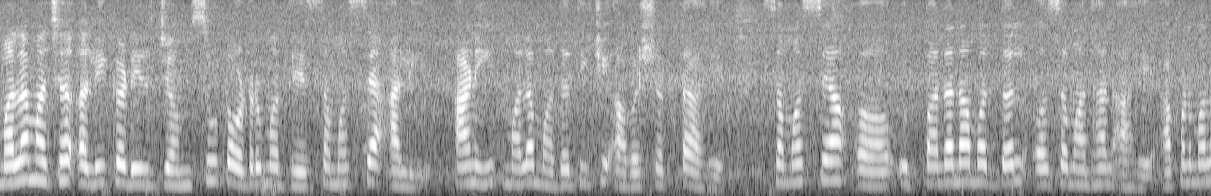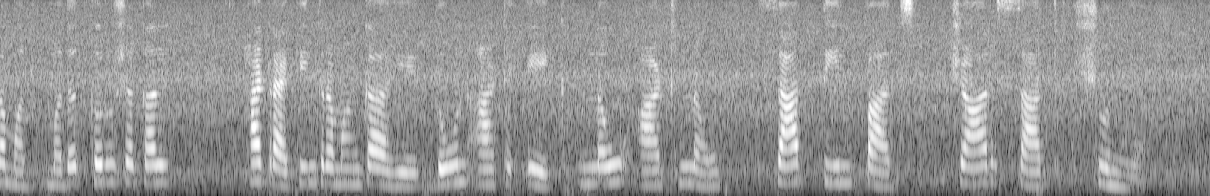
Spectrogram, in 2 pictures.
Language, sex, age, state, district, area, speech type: Marathi, female, 45-60, Maharashtra, Thane, urban, read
